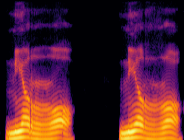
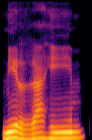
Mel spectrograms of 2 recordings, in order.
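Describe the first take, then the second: First: নির র with short firm র, louder; correct short r demo. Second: নির রাহিম with long open রা; wrong raa demo. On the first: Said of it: "র উচ্চারণ করব". (সঠিক উচ্চারণ র) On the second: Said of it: "আমরা রা বলে ফেলি". (ভুল উচ্চারণ রা) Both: Shown as a demonstration.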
